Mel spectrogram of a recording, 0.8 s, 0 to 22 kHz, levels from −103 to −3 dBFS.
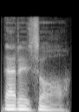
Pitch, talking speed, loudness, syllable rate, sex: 100 Hz, 225 wpm, -15 LUFS, 4.4 syllables/s, male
